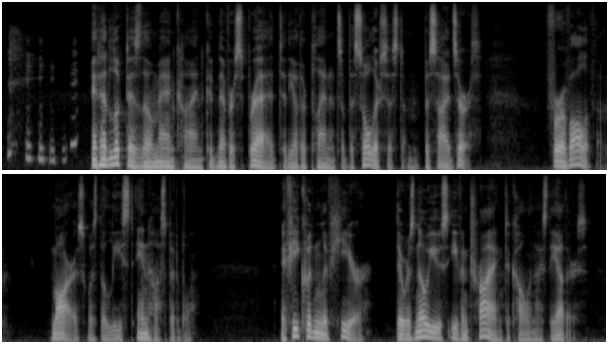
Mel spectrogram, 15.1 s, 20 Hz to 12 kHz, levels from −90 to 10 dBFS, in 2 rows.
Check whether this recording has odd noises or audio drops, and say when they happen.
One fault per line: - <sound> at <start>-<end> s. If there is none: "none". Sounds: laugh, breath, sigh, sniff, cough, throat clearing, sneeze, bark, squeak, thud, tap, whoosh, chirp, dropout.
- laugh at 0.1-1.0 s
